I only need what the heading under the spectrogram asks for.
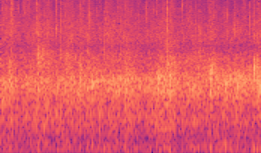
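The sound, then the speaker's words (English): An audience applauds the panelists steadily, a dense, continuous patter of many hands clapping at an even loudness throughout, with no voices standing out above it. “Let's have a round of applause here for our panelists.”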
